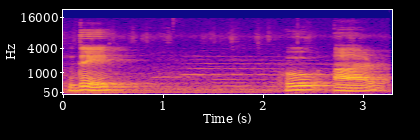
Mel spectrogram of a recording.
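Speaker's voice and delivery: broken into small chunks, long pauses between; dyktowanie przy pisaniu. Shown as a demonstration. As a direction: dictate slowly while writing it down. Writing out an example sentence.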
